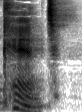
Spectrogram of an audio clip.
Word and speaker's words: can't: 你说能读成 can，不能 can't，读快了 t 没了，究竟能不能嘛？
